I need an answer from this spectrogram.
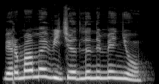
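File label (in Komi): верма ме видзӧдлыны меню, Komi, female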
